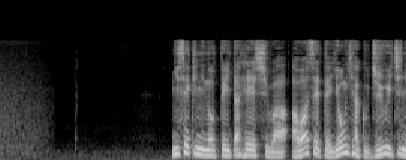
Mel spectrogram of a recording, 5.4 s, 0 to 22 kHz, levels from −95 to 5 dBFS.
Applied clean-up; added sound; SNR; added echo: none; none; none; none.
